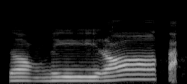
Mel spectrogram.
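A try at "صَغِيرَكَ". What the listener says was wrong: sogiroka, panjang.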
